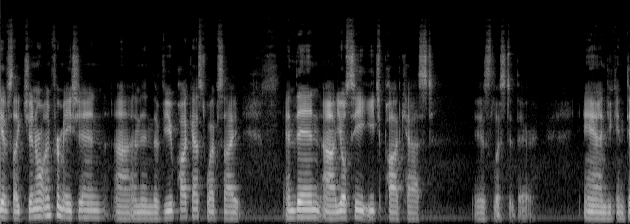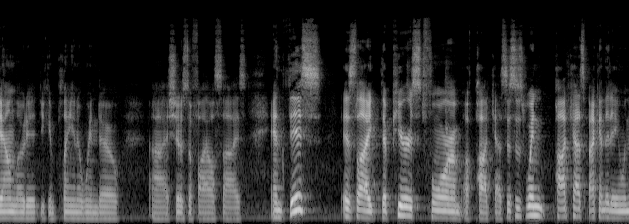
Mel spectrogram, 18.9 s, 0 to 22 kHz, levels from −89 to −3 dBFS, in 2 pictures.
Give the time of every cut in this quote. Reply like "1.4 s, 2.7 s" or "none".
none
